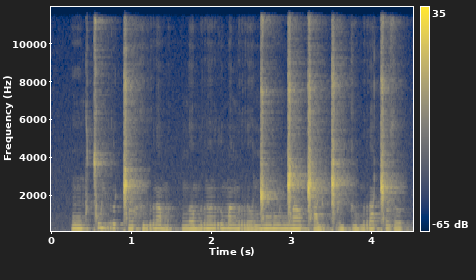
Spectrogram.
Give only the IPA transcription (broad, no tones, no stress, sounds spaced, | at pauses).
ũː k ǀ u j r ɵ ǁ ə̃ h ɨ r ã m | ŋ ɜ m r ə̃ː r u m ã ŋ r əː ŋ͡ǁ ũː ɾ ũː ŋ͡ǁ ã o̯ ǁ a j ɨ ɡ͡ǁ əː j k ɨ m r a ǁ ɵ z ə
